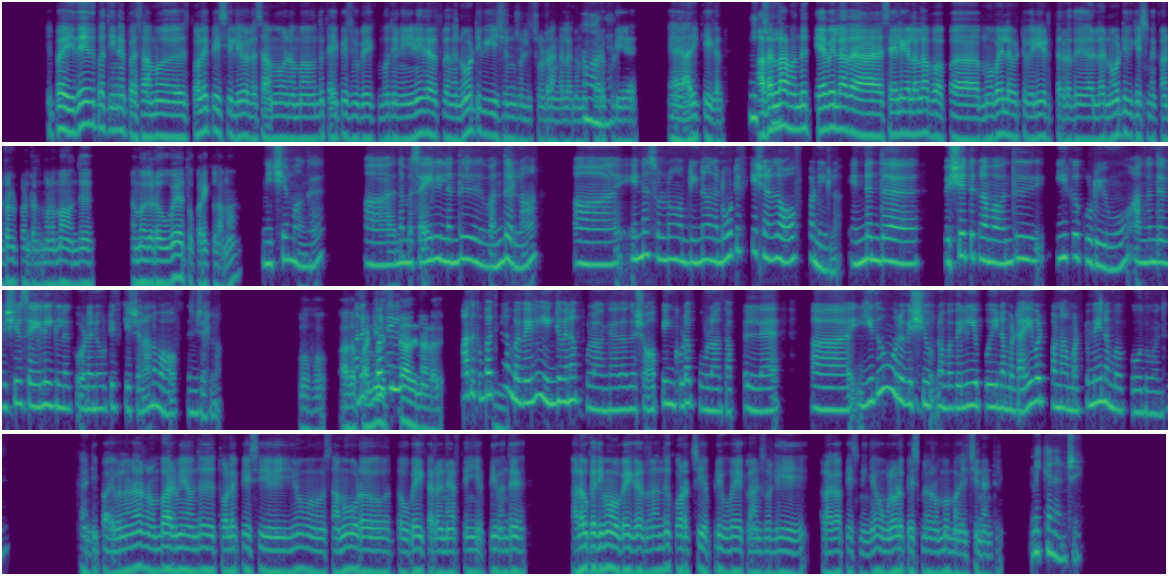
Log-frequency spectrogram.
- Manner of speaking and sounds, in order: in English: "நோட்டிஃபிகேஷன்"; in English: "நோட்டிஃபிகேஷன"; in English: "நோட்டிஃபிகேஷன"; other noise; in English: "டைவர்ட்"
- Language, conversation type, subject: Tamil, podcast, தொலைபேசி மற்றும் சமூக ஊடக பயன்பாட்டைக் கட்டுப்படுத்த நீங்கள் என்னென்ன வழிகள் பின்பற்றுகிறீர்கள்?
